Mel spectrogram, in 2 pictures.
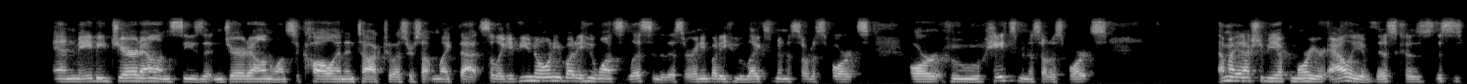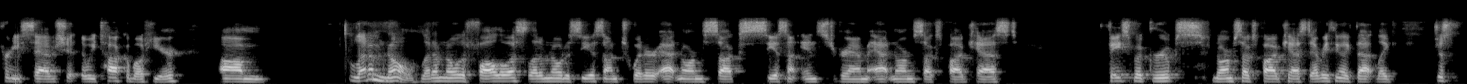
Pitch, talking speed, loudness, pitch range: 135 Hz, 215 wpm, -20 LUFS, 125-145 Hz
